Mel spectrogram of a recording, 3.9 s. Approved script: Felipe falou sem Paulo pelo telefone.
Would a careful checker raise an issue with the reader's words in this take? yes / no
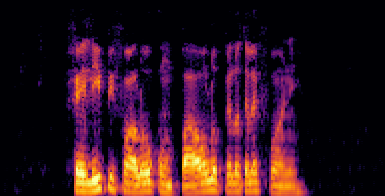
yes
